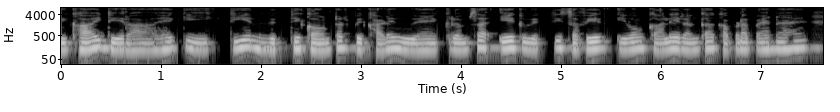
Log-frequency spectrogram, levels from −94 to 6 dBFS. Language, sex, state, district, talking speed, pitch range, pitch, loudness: Hindi, male, Bihar, Purnia, 180 wpm, 125-145 Hz, 135 Hz, -24 LUFS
